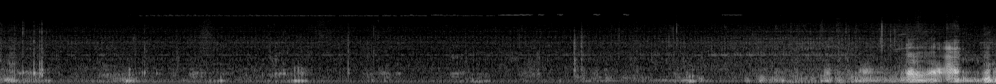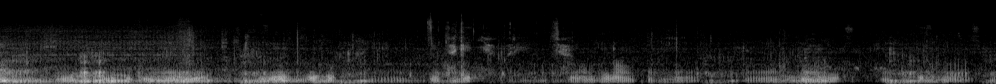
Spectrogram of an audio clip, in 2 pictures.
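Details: Lion cubs at a zebra carcass in the Timbavati growl and snarl intensely as they compete for meat. A continuous low, throaty rumble swells to its loudest in the middle, broken by harsher snarling bursts, with faint vehicle noise behind.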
